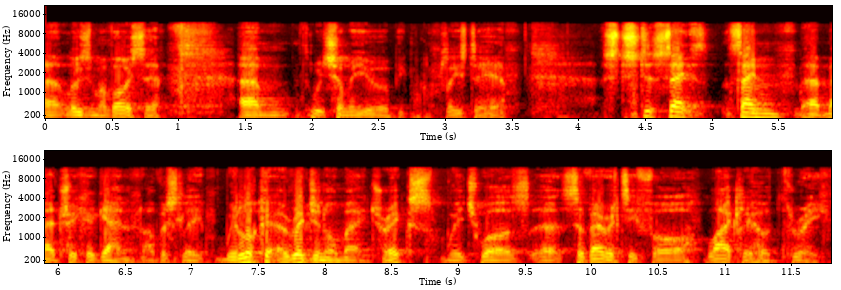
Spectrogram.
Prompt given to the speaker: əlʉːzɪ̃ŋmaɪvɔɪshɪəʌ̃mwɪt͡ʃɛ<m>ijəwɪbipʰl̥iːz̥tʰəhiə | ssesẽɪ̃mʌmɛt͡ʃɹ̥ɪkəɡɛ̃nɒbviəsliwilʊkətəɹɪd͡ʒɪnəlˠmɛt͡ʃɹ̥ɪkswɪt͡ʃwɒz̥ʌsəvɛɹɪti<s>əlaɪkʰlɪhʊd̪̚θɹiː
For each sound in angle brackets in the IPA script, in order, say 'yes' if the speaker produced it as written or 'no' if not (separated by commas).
yes, no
